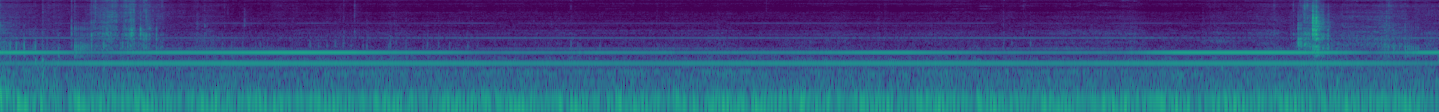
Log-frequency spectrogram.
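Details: Lotus Eletre R electric car parked with pedals partially open gives a steady two-note electrical buzzing hum, no engine running; stopped only by unlocking, driving a few feet and turning off.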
